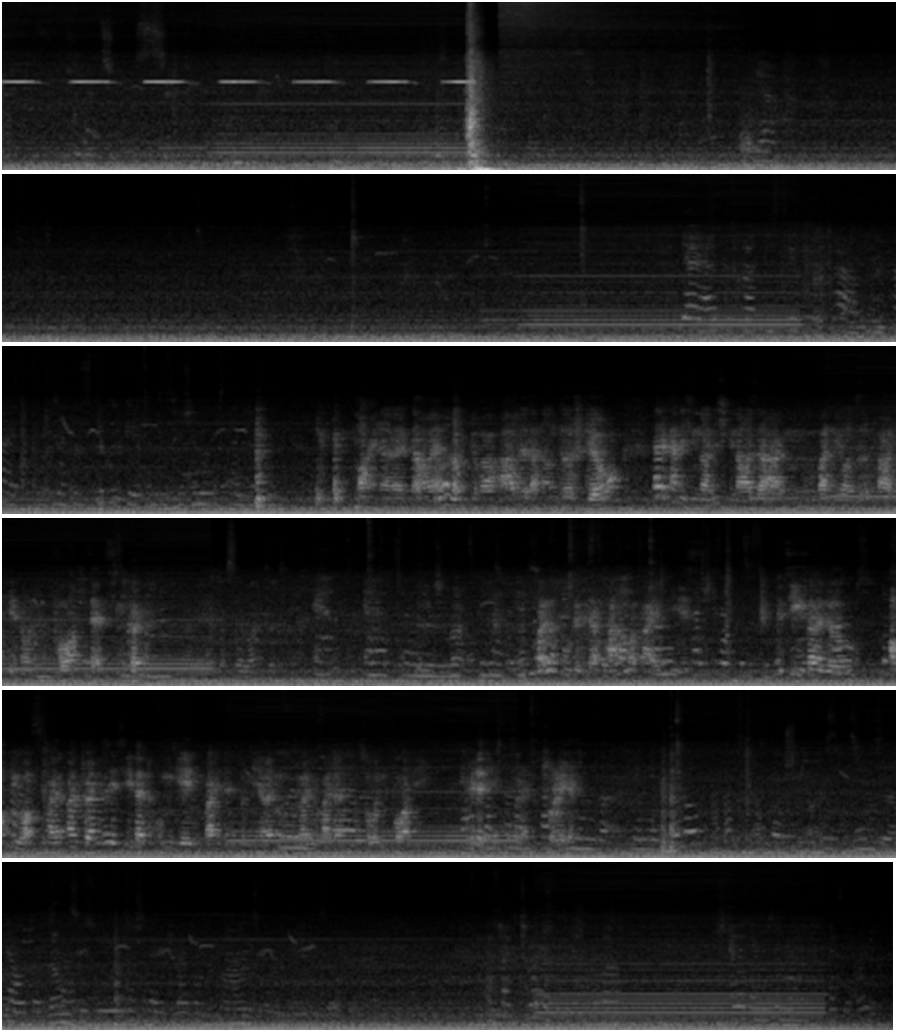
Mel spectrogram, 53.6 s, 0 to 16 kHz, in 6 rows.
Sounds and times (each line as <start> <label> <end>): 0.0 strange periodic hum from a hidden control panel 4.8
0.0 a train passes at the opposite track 53.5
0.0 people waiting in and outside, making phone calls, talking 53.6
11.6 strange periodic hum from a hidden control panel 53.6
